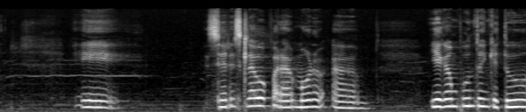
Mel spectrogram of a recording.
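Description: A young woman speaks calmly into a microphone over loudspeakers in a large echoing hall.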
